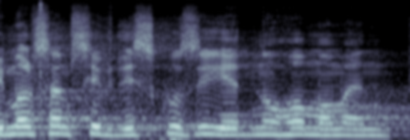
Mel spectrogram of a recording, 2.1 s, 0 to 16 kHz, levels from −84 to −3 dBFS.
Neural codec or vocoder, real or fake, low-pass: none; real; 14.4 kHz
